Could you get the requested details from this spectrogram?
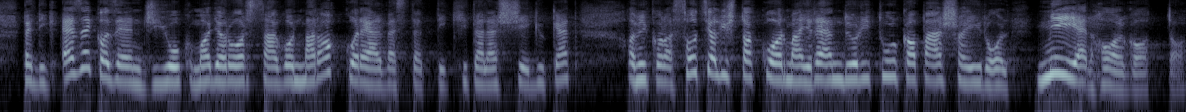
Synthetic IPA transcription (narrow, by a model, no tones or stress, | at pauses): pɛd̪iɡɛzɛkɒzɛnd͡ʒioːkmɒɟɒɾo̞rsaːɡo̞mmaːɾɒkːo̞ɾɛlvɛst̪ɛt̪ːikhit̪ɛlɛʃːeːɡykɛt̪ɒmiko̞ɾɒso̞t̪sijɒliʃt̪ɒko̞rmaːɲrɛnd̪øːlit̪uːlkɒpaːʃɒjiɾoːl | meːjɛnhɒlɡɒt̪ːɒ̰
